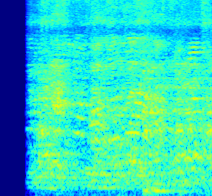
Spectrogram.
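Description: Crowd chatter: many people talking at once, starting just after the beginning.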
